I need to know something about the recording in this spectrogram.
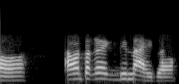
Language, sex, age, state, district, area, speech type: Assamese, female, 45-60, Assam, Nalbari, rural, conversation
